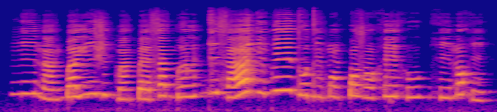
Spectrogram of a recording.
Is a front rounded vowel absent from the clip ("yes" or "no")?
yes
